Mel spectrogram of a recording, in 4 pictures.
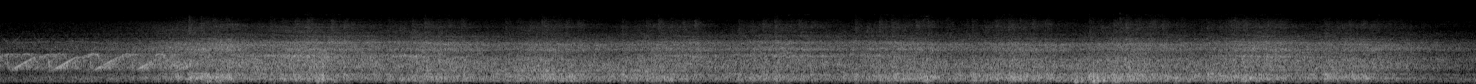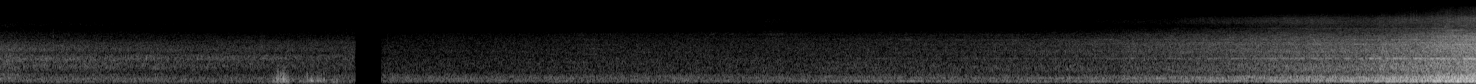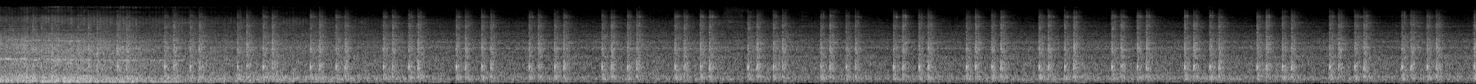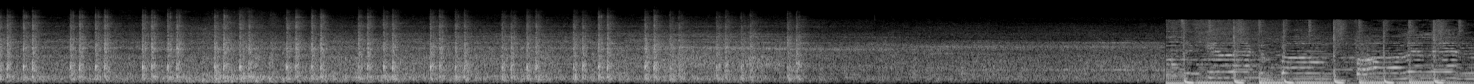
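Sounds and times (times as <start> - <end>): locomotive passing: 0.0 - 17.5, 23.7 - 56.0
train wheels clacking over rail joints: 29.8 - 52.4.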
